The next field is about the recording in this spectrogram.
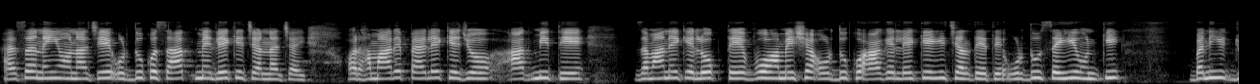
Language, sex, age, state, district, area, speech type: Urdu, female, 30-45, Bihar, Supaul, rural, spontaneous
